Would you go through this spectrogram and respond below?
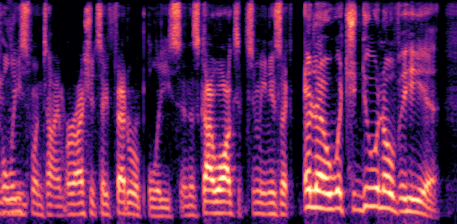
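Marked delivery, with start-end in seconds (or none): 3.0-4.4 put-on Southern British accent, pitched up. Retelling a federal police officer walking up to him, in a Southern British accent. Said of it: "it was this like Southern British accent".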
